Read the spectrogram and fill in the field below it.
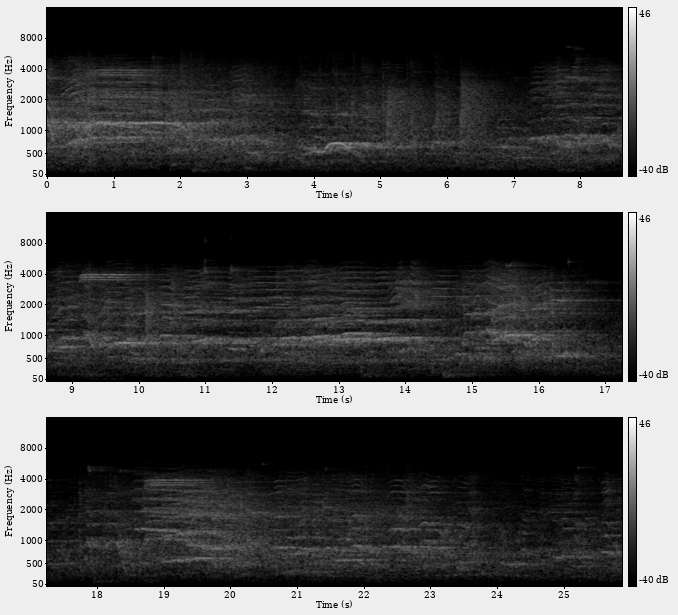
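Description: Young women call out to each other on the court.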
